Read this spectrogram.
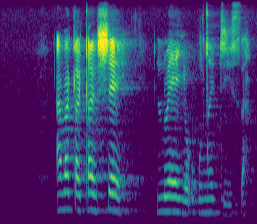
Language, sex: Xhosa, female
